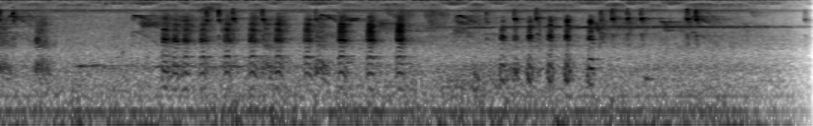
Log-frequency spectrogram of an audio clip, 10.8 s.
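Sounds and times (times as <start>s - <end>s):
Opisthocomus hoazin calls in the Eastern Lowlands of South America: 0.0s - 9.8s.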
